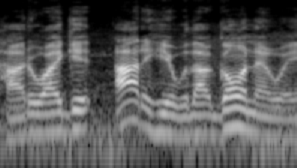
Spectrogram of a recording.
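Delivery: ordinary delivery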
